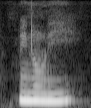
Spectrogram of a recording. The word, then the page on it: minulý: /ˈmɪ.nu.liː/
